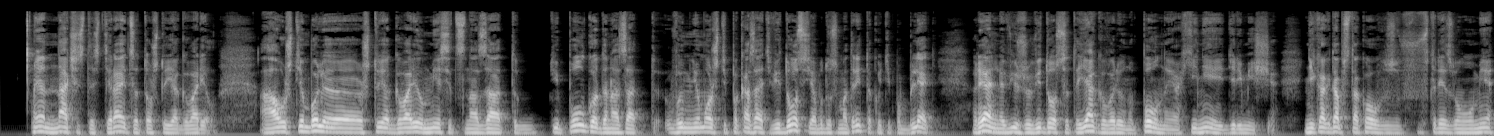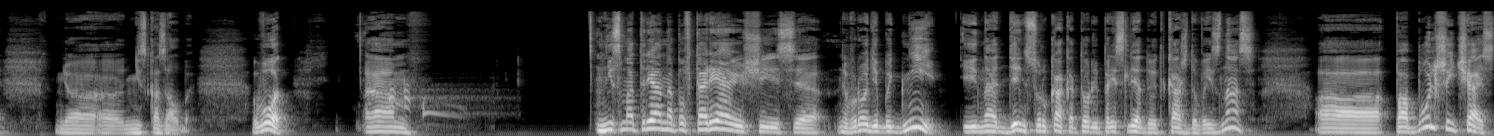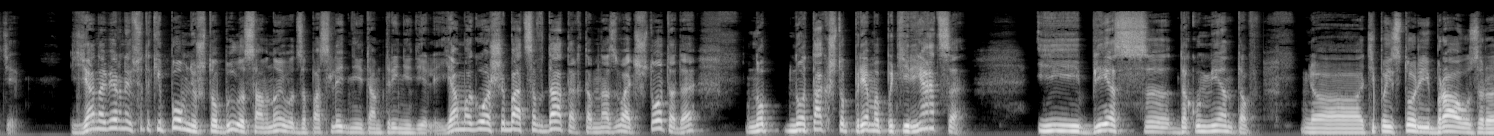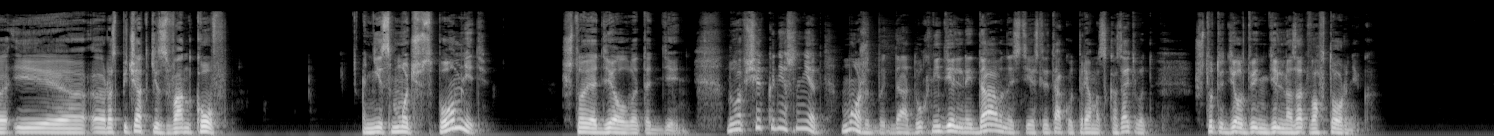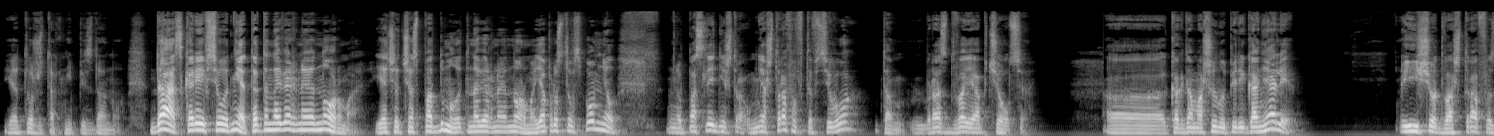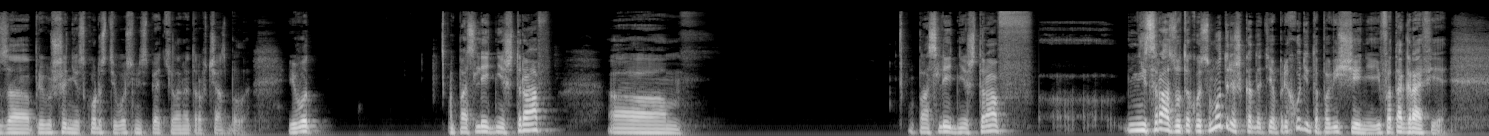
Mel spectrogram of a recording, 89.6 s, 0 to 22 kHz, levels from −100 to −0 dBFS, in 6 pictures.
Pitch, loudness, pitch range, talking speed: 125 Hz, -21 LUFS, 110-150 Hz, 140 wpm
